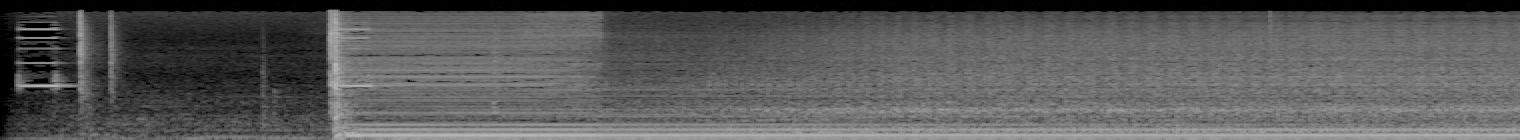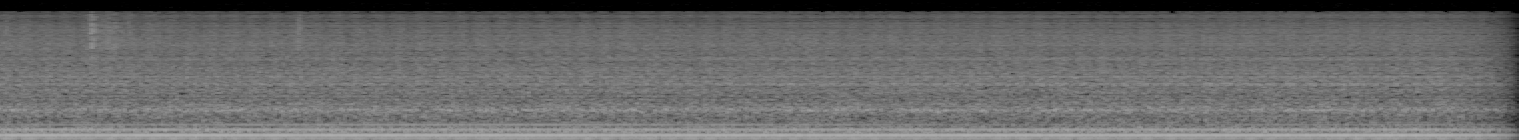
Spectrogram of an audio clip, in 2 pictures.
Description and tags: Microwave; medium distant
Recording of a microwave running.
kitchen, microwave, running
